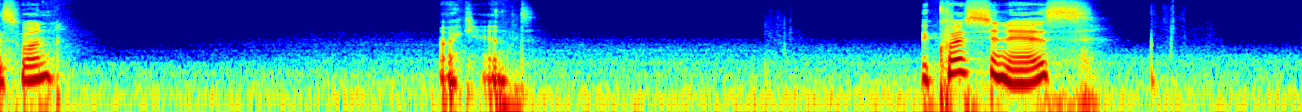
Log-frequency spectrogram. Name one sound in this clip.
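A young woman speaks briefly into a close microphone, in short bursts.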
